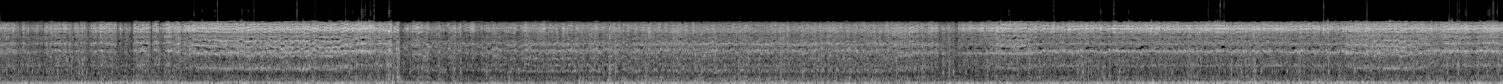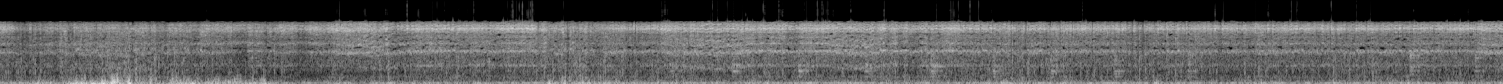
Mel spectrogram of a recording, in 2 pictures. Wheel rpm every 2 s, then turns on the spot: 230, 210, 190, 190, 200, 220, 220, 220, 220, 230, 230, 220, 230, 230, 240.
none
